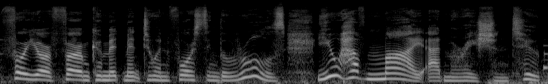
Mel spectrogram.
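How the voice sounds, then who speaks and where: An actress playing a regal, solemn immortal female warrior ruler in a video game, speaking in a measured, formal and grandly stern way. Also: mid-range voice, animated, a little hiss or hum, lightly acted. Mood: solemn, stately. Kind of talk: dramatic video game voice acting. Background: background music.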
